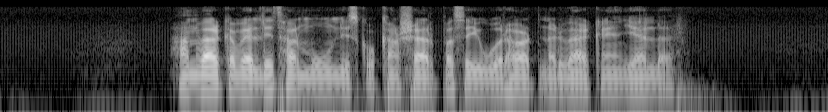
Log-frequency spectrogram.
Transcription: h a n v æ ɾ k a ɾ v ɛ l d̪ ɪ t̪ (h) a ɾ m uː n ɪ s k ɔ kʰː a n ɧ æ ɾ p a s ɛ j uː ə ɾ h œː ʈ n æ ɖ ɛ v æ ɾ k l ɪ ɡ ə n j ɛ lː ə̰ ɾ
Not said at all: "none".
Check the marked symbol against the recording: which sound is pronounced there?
h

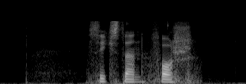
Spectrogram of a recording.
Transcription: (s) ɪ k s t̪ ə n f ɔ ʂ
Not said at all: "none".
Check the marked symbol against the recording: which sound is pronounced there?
s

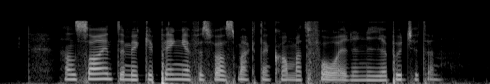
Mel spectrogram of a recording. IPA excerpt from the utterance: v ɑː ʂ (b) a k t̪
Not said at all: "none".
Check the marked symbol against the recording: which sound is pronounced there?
m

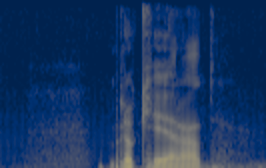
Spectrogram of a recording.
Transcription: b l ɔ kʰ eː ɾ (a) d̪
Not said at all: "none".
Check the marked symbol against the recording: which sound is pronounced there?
a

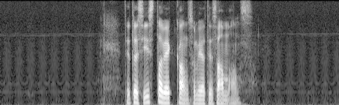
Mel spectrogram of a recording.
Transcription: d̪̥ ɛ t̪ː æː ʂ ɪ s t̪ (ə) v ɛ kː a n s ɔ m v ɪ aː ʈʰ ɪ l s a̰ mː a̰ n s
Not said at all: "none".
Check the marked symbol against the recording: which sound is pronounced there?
a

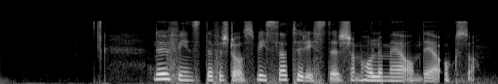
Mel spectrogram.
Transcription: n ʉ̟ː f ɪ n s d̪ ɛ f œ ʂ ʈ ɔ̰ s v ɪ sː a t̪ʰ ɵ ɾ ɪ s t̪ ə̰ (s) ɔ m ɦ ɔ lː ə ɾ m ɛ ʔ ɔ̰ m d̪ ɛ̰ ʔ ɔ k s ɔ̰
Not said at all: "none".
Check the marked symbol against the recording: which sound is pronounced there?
ʂ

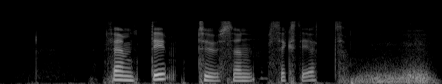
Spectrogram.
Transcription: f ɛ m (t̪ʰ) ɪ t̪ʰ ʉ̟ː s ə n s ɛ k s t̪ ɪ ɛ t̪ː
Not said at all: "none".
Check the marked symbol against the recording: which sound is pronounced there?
t̪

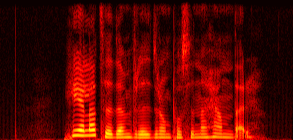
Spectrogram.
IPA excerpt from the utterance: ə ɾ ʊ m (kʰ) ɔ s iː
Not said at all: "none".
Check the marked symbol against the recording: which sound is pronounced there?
pʰ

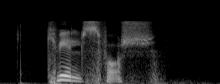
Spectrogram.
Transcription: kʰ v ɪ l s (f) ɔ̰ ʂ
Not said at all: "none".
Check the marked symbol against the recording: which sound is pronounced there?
f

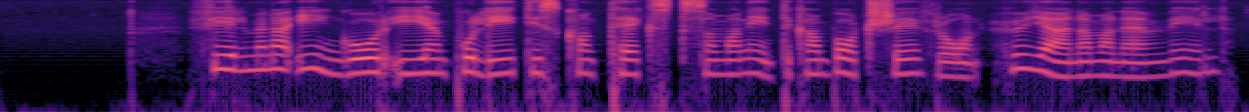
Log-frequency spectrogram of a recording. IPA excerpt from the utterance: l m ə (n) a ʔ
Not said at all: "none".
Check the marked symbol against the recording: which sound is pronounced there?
ɳ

